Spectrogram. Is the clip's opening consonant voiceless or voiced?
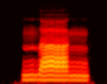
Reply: voiced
